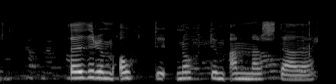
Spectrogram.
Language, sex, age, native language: Icelandic, female, 10, Icelandic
